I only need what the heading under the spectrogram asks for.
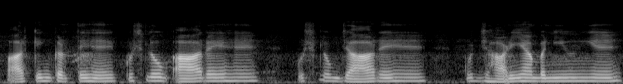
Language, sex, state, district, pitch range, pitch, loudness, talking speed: Hindi, female, Maharashtra, Mumbai Suburban, 150-160 Hz, 155 Hz, -20 LUFS, 175 wpm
